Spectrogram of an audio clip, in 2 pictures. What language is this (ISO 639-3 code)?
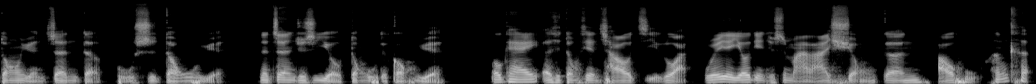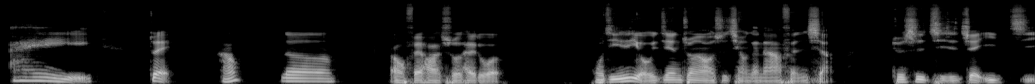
zho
